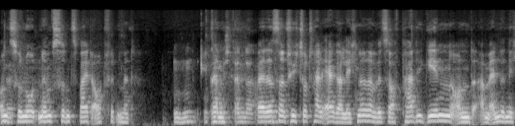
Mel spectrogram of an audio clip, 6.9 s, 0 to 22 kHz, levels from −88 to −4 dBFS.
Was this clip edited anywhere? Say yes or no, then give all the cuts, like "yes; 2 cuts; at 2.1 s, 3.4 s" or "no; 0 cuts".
no; 0 cuts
